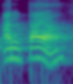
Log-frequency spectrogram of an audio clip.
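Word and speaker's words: 안다: 근데 나는 그녀를 안따야. 허그, 안따. 근데 그걸 안따라고 발음을 하죠. 우리는 안따. 왜 된소리 되지?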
